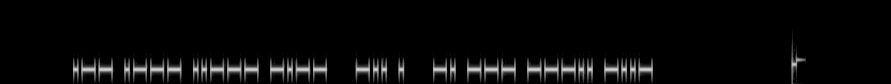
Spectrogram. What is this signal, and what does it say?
Morse code, heard as a keyed tone, about 28 wpm, 700 Hz. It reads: WJ2Y DE NO8X
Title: USA Callsign DE Callsign - 4 Characters - 28wpm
